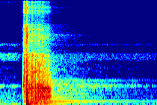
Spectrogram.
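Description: A single shot from a scoped air rifle: one sharp report about a third of a second in, followed by a low ringing tail that fades out over about a second.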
